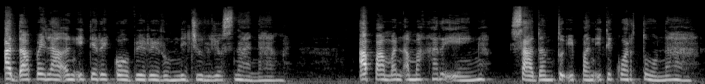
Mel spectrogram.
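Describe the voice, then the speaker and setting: A woman's voice: medium pitch, steady tone, normal speed, lightly acted. Woman acting earnest, worried Ilocano mother. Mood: anxious. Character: worried, devoted middle-aged mother and dutiful daughter. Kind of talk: Ilocano radio drama acting. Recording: noisy radio drama recording.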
